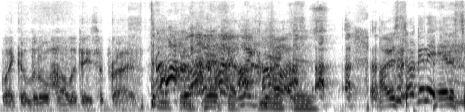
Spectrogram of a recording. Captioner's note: laughs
